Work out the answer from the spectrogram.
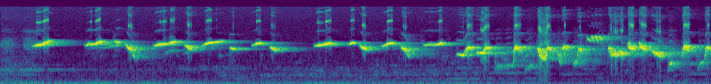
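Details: White-rumped shama song used to provoke another bird into singing: a steady series of loud whistled phrases, each a short upward then falling slur, repeated about twice a second, turning more varied and richer toward the end.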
